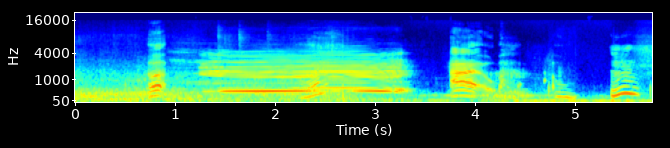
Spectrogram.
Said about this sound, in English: That's a cow. Well, sort of. Yeah. Mostly.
